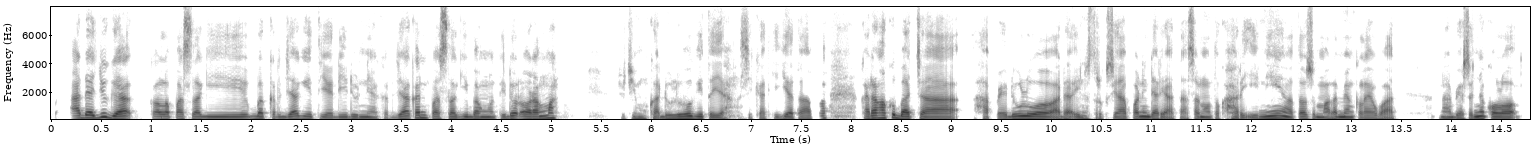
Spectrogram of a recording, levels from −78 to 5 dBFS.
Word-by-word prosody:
ada 175 +4 +2
juga 220 -12 +5 0.3
kalau 150 -1 0
pas 145 0 -4
lagi 140 0 0
bekerja 140 -1 -2
gitu 145 - -5
ya, 125 - -2
di - - -2
dunia 130 -2 -2
kerja 115 +6 -4
kan 190 +2 +1
pas 145 - -1
lagi 135 +1 -1
bangun 130 -2 -1
tidur, 150 +4 0
orang 145 -1 +4
mah 185 -3 0 0.6
cuci 135 0 -14
muka 125 +1 -5
dulu 130 +2 +2 0.2
gitu 135 -3 0
ya, - - -6
sikat 120 0 -11
gigi, 130 +2 -4
atau 125 -2 -3
apa, 170 +7 -10 0.4
kadang 180 +4 +3
aku 205 - +2
baca 130 -3 +3 0.2
HP - - -10
dulu, 150 -2 +6
ada - - 0
instruksi 120 0 -6
apa 130 +2 -2
nih 140 - +5
dari 130 - -1
atasan 130 +1 -6
untuk 125 0 -10
hari 125 -1 -3
ini 155 +5 +3
atau 140 +3 -1
semalam 130 0 -2
yang 130 -1 +2
kelewat. 120 0 -3 0.5
Nah 125 - -3
biasanya 130 +5 +2
kalo 130 -2 +3
135 Hz, 195 wpm, -24 LUFS, 130-145 Hz, 0.6 s, dulu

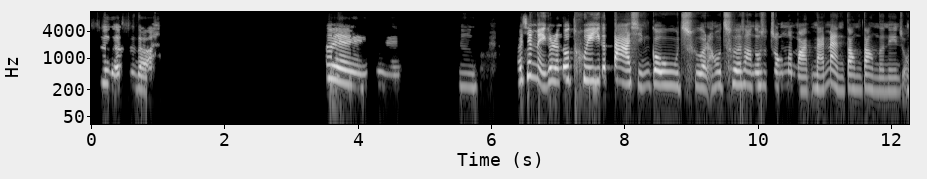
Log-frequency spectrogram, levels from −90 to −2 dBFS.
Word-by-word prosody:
是 285 - -6
的， 225 - -6 0.2
是 240 - -16
的。 205 -3 -3 2.7
对， 360 - 0
对。 295 -6 +4 1.6
嗯， 230 -1 -21 0.6
而 300 +2 -2
且 415 +4 +3
每 285 -7 +8
个 310 - +2
人 305 - +3
都 330 +1 +6
推 330 -1 +4
一 310 - +3
个 315 - +1
大 285 -4 +7
型 245 -2 -6
购 255 -1 +1
物 250 -1 -10
车， 230 0 -1
然 - - -10
后 250 +1 -10
车 260 +2 -2
上 255 -2 -6
都 240 0 -5
是 250 - -11
装 245 0 -7
得 250 -1 -11
满 195 -1 0
满 205 -1 -5
满 250 -9 0
当 210 -1 -4
当 210 -3 -4
的 185 - -15
那 185 0 -13
种。 200 - -15
245 Hz, 180 characters per minute, -19 LUFS, 220-285 Hz, 2.7 s, 每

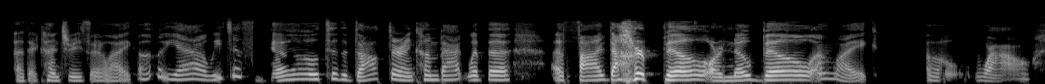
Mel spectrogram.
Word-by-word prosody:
other - - -8
countries 175 -1 -6
are 85 - -7
like, 85 +1 -7
"Oh, 245 0 -8
yeah, 230 -4 -5
we 205 +9 -6
just 370 +2 -9 0.2
go 235 +6 0
to 250 +1 -5
the 220 -2 -3
doctor 210 +5 -2
and 185 -2 -2
come 210 -1 -3
back 210 +3 -4
with 205 +1 -2
a 205 0 +2 0.4
a - - -1
five-dollar 200 +6 +5 0.2
bill, 210 +1 +6
or 170 - +2
no 180 +5 +1
bill," 205 +1 +4
I'm 260 +1 -5
like, 230 - -8 0.5
"Oh 475 -2 -10 0.2
wow," - - -7
210 Hz, 155 wpm, -22 LUFS, 195-235 Hz, 0.5 s, bill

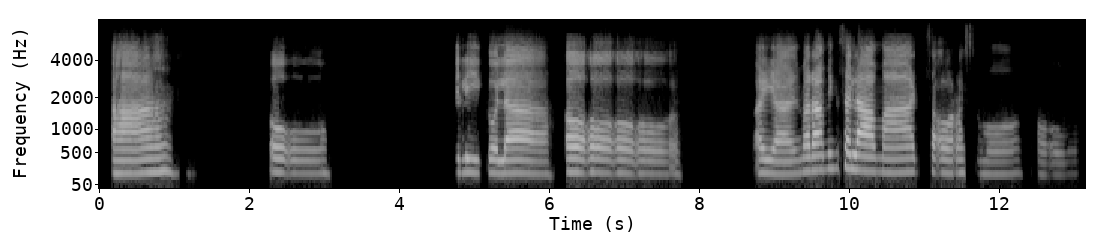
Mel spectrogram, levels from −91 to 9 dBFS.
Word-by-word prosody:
Ah. 195 +2 +2 1.3
Oo. 185 -2 -7 1.7
Pelikula, 195 -1 -1 0.8
oo-oo. 185 - -2 1.0
Ayan, 185 -1 -1
maraming 230 +3 +3
salamat 205 -4 +3 0.2
sa 205 -3 -6
oras 195 0 -5 0.2
mo, 175 0 -16 0.2
oo. 170 0 -22
190 Hz, 50 wpm, -23 LUFS, 180-200 Hz, 1.7 s, maraming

